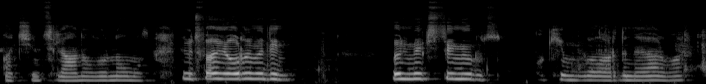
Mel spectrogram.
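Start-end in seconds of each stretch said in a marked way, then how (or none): 1.8-5.1 pleading villager voice. Acted. Trapped villagers begging for help.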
